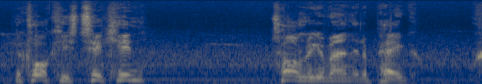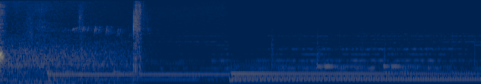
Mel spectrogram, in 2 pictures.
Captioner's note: whistles; chilled out music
